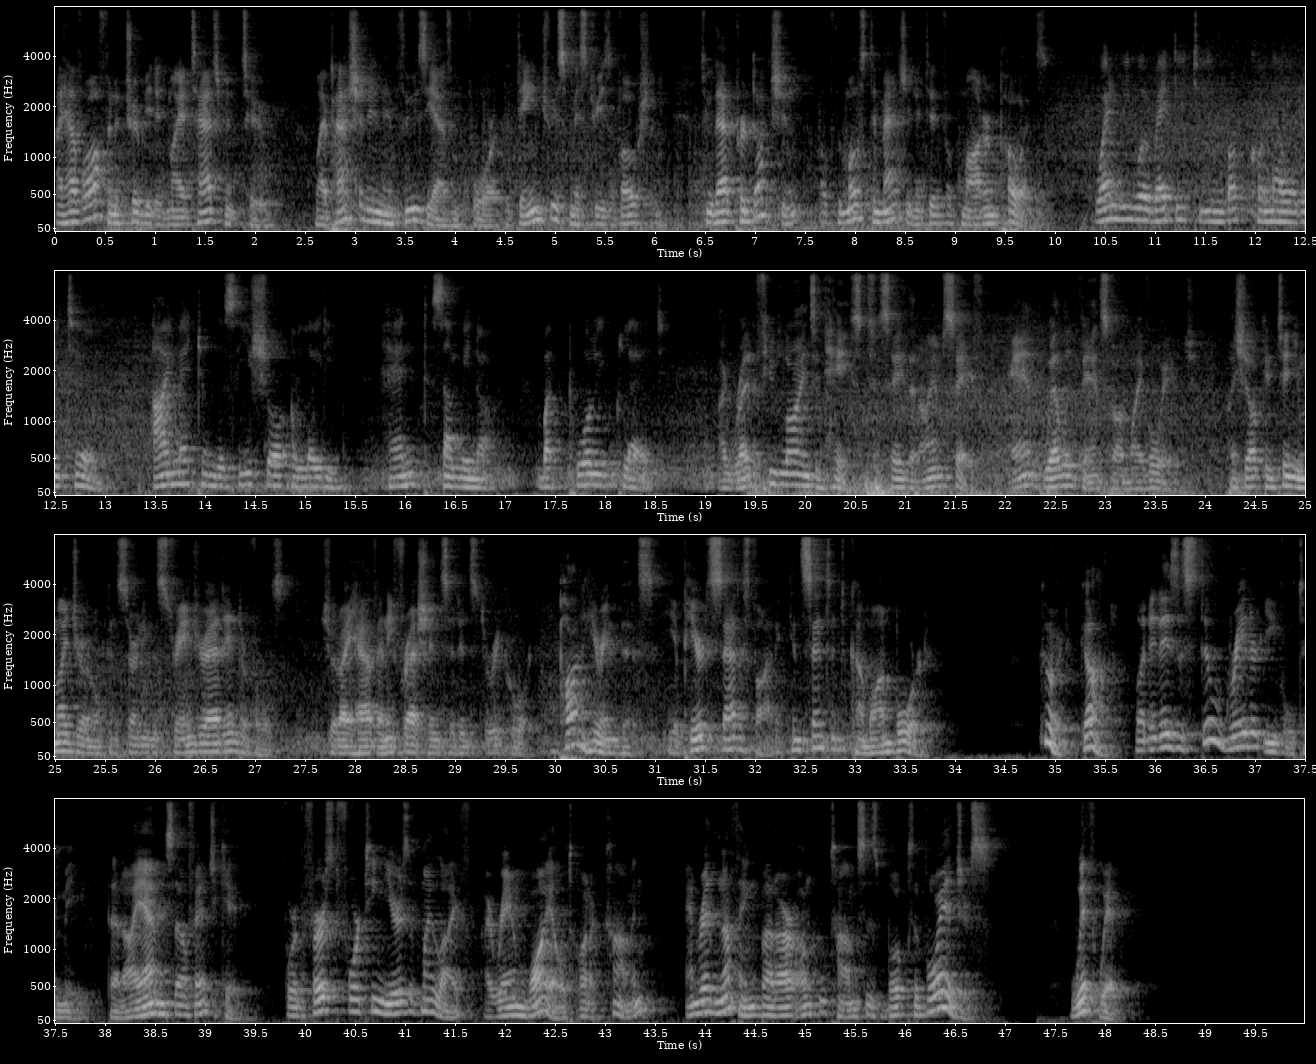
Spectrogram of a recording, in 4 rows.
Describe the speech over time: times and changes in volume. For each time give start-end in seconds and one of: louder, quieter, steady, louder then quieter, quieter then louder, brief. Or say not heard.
0.0-34.2 steady
34.9-46.9 steady
47.6-48.1 brief.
